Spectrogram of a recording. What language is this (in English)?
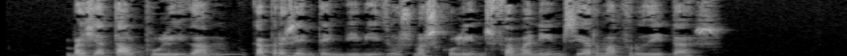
Catalan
